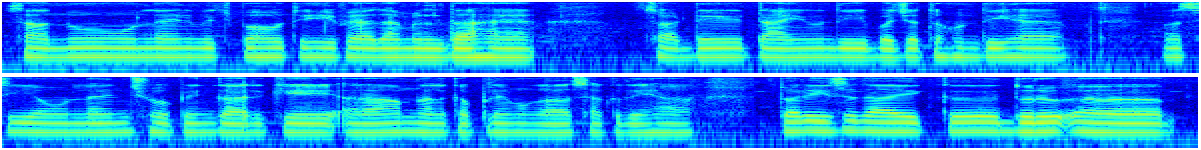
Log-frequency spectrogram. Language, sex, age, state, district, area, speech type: Punjabi, male, 18-30, Punjab, Hoshiarpur, urban, spontaneous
